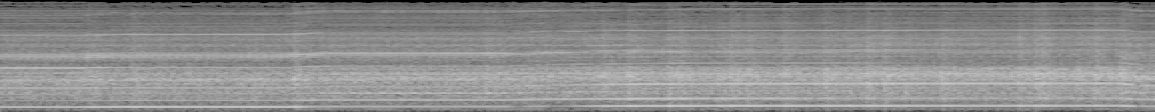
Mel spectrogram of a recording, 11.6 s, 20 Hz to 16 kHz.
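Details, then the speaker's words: Restored Sunbeam Mixmaster Model 10, run up through the speeds before parts have seated; steady clean electric hum stepping up slightly with speed, smooth and even, healthy motor. "And we'll run up through the speeds, and it may take, when we get to the top, it may take a little bit longer to run up the speed because it hasn't even really been run long enough to get everything seated."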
